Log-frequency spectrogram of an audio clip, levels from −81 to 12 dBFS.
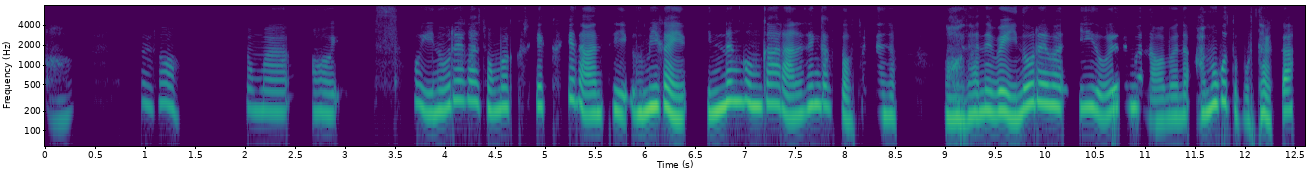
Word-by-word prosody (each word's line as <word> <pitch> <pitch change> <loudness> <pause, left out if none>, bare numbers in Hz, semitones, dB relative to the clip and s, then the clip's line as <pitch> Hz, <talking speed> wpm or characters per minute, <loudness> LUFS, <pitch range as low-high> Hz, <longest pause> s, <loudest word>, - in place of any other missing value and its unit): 아 150 +5 -20 0.7
그래서 250 -5 -11 0.6
정말 205 -2 -9 0.2
어 195 -1 -7 0.8
'어 260 - -5
이 190 -3 -2
노래가 275 +7 -1
정말 225 -2 -1
그렇게 235 - -5
크게 300 +5 -7
나한테 185 -5 -1
의미가 220 +4 +6
이 165 -1 +1 0.2
있는 235 +8 +5
건가.'라는 240 -9 +1
생각도 240 -7 -1
어쩔 150 - -15
땐 185 -2 -7
좀 170 - -5 0.5
'어 160 -1 0
나는 185 +4 +2
왜 200 +1 +6
이 165 -3 +2
노래만 245 +1 +4 0.2
이 230 0 +1
노래들만 220 +5 -1
나오면은 160 +4 -5
아무것도 250 +9 +1
못할까?' 185 +5 -1
205 Hz, 300 characters per minute, -25 LUFS, 180-240 Hz, 0.8 s, 의미가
